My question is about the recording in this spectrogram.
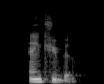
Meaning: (noun) incubus; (verb) inflection of incuber: 1. first/third-person singular present indicative/subjunctive 2. second-person singular imperative
- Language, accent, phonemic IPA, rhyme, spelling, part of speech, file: French, France, /ɛ̃.kyb/, -yb, incube, noun / verb, LL-Q150 (fra)-incube.wav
